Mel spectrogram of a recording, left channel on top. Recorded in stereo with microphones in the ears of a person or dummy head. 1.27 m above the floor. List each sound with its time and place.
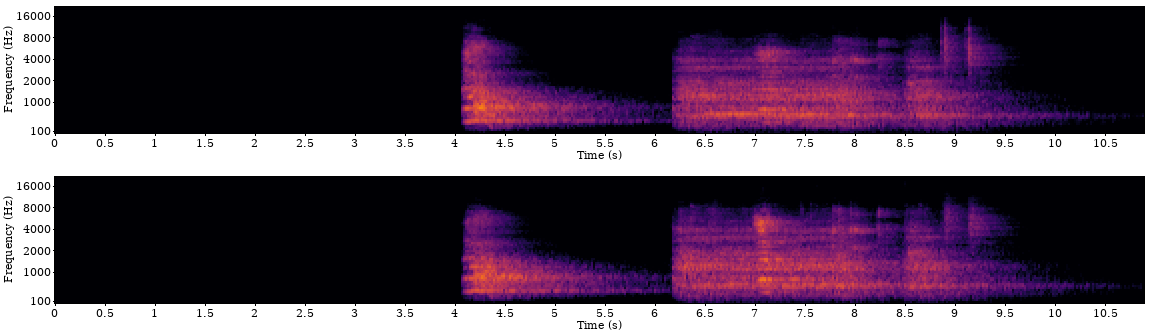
4.1 s a shout: 55° left (ahead or behind), 1.6 m; by 7.2 s 50° right (ahead or behind), 1.3 m
6.2 s a blender: 10° right (ahead or behind), 3.5 m
8.8 s a camera shutter: 75° left (ahead or behind), 3 m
